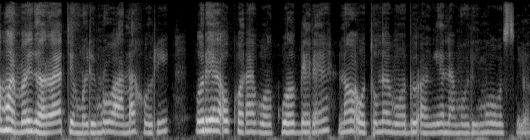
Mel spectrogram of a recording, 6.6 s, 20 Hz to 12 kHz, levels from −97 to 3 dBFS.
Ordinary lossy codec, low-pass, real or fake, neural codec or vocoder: none; none; fake; codec, 24 kHz, 1.5 kbps, HILCodec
